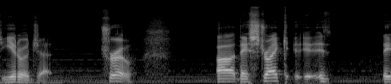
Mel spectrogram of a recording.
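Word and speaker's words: Gyrojet: It's Greek. It's pronounced Euro Jet.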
